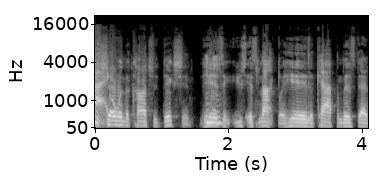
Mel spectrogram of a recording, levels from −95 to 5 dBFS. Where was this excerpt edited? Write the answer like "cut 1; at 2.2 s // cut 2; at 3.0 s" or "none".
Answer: cut 1; at 2.2 s // cut 2; at 2.7 s // cut 3; at 3.2 s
